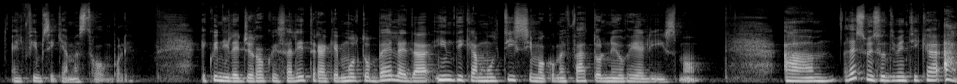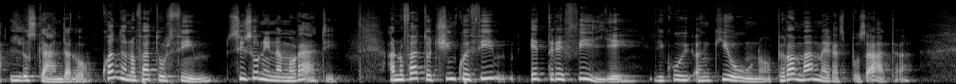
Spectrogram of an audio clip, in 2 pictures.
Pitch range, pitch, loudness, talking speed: 150-220 Hz, 180 Hz, -19 LUFS, 170 wpm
